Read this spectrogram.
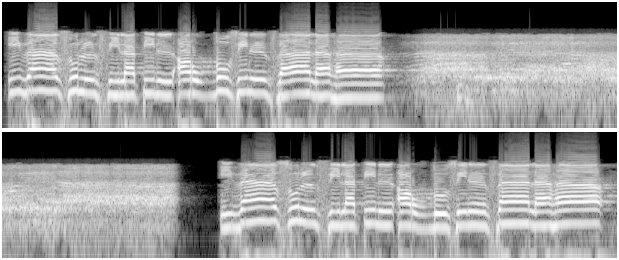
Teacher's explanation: زلزا دونوں زا میں سختی سیٹی کی آواز پیدا ہوگی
